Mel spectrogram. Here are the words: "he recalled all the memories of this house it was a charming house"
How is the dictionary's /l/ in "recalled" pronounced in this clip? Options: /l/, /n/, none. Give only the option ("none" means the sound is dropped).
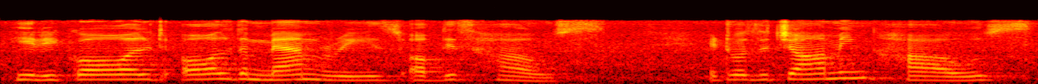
/l/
